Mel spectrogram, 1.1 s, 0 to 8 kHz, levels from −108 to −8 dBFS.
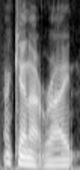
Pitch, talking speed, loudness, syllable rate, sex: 110 Hz, 165 wpm, -17 LUFS, 5.8 syllables/s, male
